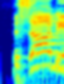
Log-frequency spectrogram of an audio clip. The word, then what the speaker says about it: Basabe: Basabe, I know is how you say his last name, right?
